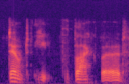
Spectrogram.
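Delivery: hushed whisper. During a role-play game, whispering a warning to a creature eyeing a blackbird: whispering. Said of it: "whispering to her".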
